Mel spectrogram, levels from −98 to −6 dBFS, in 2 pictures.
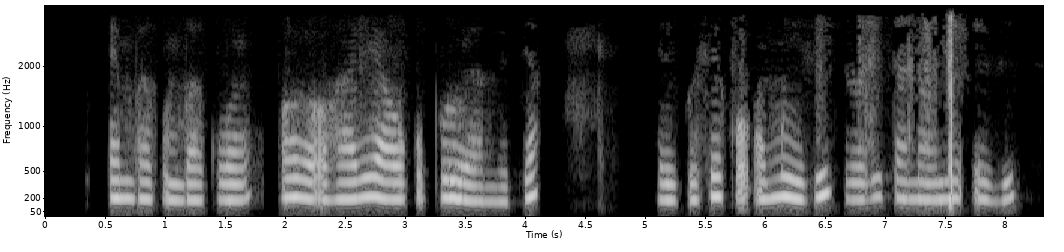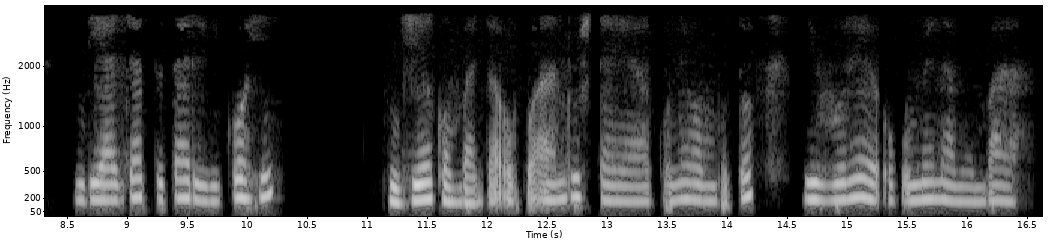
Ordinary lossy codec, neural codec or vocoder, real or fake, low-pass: AAC, 16 kbps; none; real; 3.6 kHz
